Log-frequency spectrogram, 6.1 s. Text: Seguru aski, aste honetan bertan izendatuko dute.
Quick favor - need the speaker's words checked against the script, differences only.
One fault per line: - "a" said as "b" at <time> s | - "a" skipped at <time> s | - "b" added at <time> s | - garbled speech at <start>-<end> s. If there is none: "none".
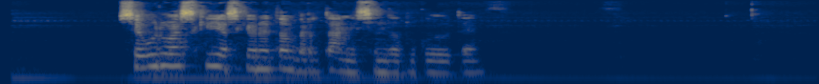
none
